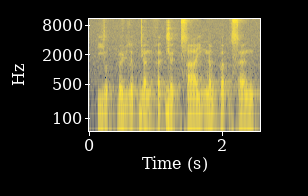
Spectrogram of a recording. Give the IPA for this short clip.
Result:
j ʊ˨ k̚ p ɵ˨˧ ɥ l ʊ˧ k̚ j ɐ˨˩ ŋ h ɐ˥ k̚ j ɵ˧ t̚ t͡sʰ aː˨˥ j ŋ ɐ˨ w p ɐ˥ p̚ t͡sʰ ɐ˨ n

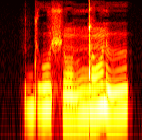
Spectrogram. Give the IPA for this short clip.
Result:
dʱ u˧ ʃ õ˩ ŋ͡ǃ õ˧˥ ɾ ɯ˧˥

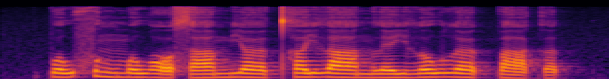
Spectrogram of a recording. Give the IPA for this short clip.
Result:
p o˨˥ w f ʊ˨ ŋ m o˨ w ɔː˨˩ s aː˨˧ m j œː˨ t̪ʰ ɐ˧ j l aː˨ n l e˨ j l o˥ w l œː˨ k̚ p aː˨˩ k ɐ˨˥ t̚

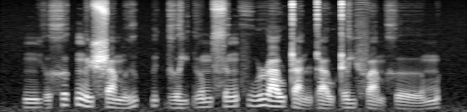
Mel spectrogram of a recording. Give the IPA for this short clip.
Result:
ŋ i˨˩˦ ə̯ x əː˦˥ k̚ ŋ ə˧˥ j ʂ a˨˩ m ɣ ɨ˦˥ p̚ ʔ ɨ˨˩ t̚ ɣ ə˨˩ j ɗ əː˧ m s ə˧˥ ŋ f u˧˥ ɹ a˧ w ʈ a˨˩˨ n ʈ a˨˩˨ w ʈ ə˧ j f a˨˩˨ m x əː˨˩˦ m

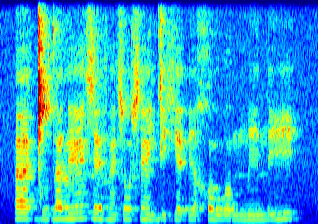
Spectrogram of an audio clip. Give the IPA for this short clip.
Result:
æ ɡ͡ǀ u d æ l ẽ ɮ e v ẽ ɬ u ɬ ẽ ɟ i ç e ʔ i χ u w o ŋ͡m i n i

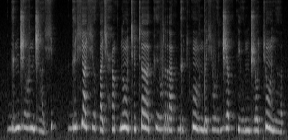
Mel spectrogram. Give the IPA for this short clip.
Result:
ɡʲ ə̤ n d͡ʒ ə̤ v n d͡ʒ a̤ ç | ɡʲ ə ç a ç ə̤ θ a ç ħ õ θ d õ cʰ ə̃ c ɾ ɜ kʲ ə̤ v r a θ ɡʲ o̤ c k õ v n d ɜ ç v ə̤ d͡ʒ ə θ k j o̤ n d͡ʒ o c õ ʎ ə̤

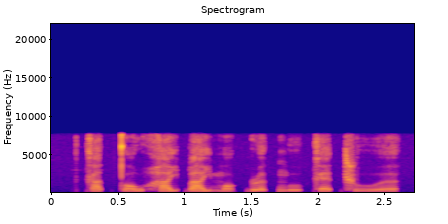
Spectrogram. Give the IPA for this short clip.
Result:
k a˨˩ t̚ t̪ ɔ˨˩˦ w h a˧˥ j ɓ a˧˥ j m ɔ˨˩ k̚ ɹ ə˦˥ k̚ ŋ u˧˥ k ɛ˨˩ t̚ ʂ u˨˩˨ ə̯

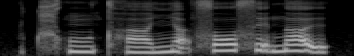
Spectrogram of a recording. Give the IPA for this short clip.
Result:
t͡ɕʰ ũ˨ tʰ ã˨ ɲ ã˦˨ sʰ ɔ˦ s ḛ˦˨ n a̰˦˨ ɪ̯

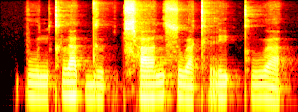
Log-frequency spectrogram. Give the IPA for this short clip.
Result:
p u˧ n kʰ l a˥˩ t̚ d ɯ˨˩ k̚ t͡ɕʰ a˦˥ n s u˨˩ a̯ kʰ r i˥˩ ʔ kʰ u˥˩ a̯

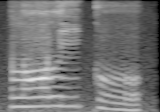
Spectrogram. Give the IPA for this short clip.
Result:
l ɔ˧ l i˧ k o˨

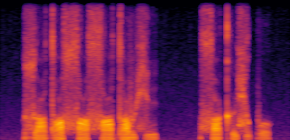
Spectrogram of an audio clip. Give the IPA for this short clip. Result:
z o dˤ y sˤ ɑ sˤ ɑ dˤ y v ç i | sˤ ɯ kʰ ø ɕ u p o

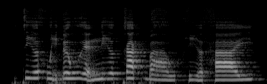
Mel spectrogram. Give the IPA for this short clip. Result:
t̪ i˨˦ ə̯ h w ḭ˧˨ ɗ ə˧ w ɣ ɛ̰˧˨ n i˧ ə̯ k a˦˥ k̚ ɓ a̤ː˨˩ w h i˧˩ ə̯ h aː˨˦ j

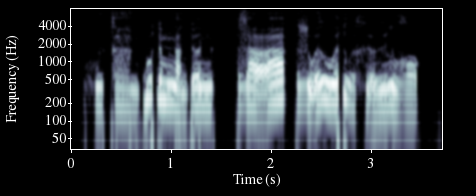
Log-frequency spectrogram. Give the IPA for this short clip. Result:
h w ɨ̤˨˩ k a̤ː˨˩ ŋ ɓ u˧ ɗ ə˧ m ŋ a˧˩ n ɗ ə˧ n | z a̰ː˧˥ | z ṵ˧˥ ə̯ ɣ u˨˦ ə̯ ɗ ṳ˨˩ ə̯ x ɨ̰˧˨ ə̯ ɣ ɨ˨˦ l u˧˩ ɣ ɔ˨˩ k̚

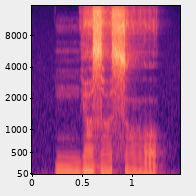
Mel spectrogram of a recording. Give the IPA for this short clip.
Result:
mː i zˤ e s ɒ

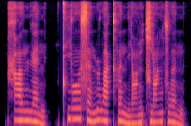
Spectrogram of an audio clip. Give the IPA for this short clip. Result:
x ɑ˥ ʊ̯ n̪ ɥ ɛ˥˩ n | t̪ʰ j o˥ ʊ̯ s ə˧˥ n ɻ w ä˥˧ kʰ ə˥˩ n j ɑ˧˥ ŋ t͡ɕ j ɑ˥ ŋ s w ə˥˩ n

